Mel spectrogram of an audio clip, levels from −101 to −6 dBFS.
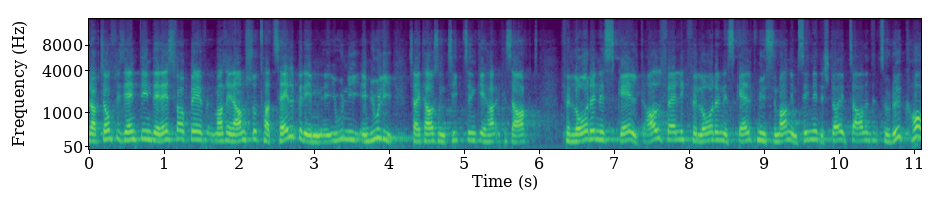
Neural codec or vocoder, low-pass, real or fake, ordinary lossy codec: none; 14.4 kHz; real; Opus, 16 kbps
